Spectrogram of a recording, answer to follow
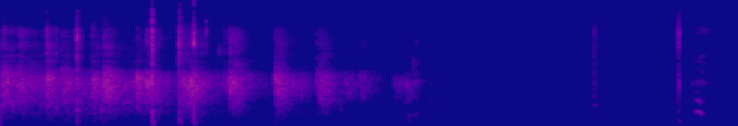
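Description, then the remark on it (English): A church crowd applauds with dense, crackling hand claps for about two and a half seconds, then it tapers off into silence broken by a few isolated late claps. “That's something to give hand clap for.”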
